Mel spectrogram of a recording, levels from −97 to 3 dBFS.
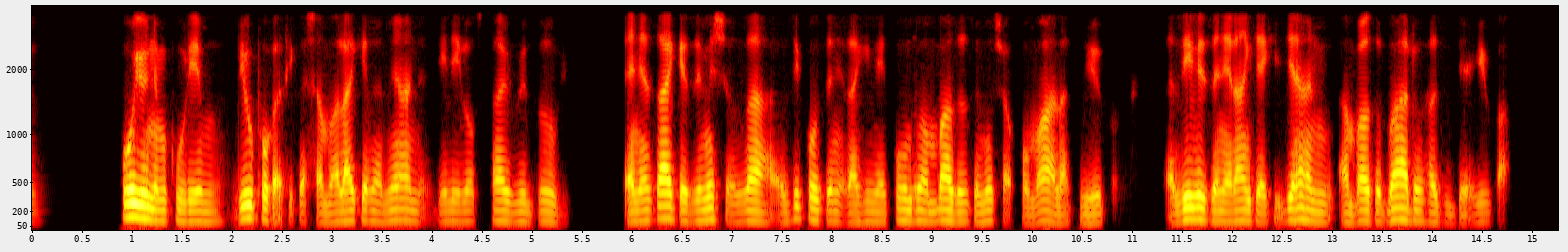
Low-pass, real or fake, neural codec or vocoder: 3.6 kHz; fake; codec, 16 kHz, about 1 kbps, DyCAST, with the encoder's durations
